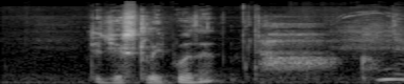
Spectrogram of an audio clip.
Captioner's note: Grace gasps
